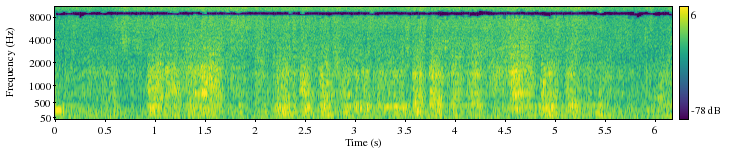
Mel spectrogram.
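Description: Water spraying from a hose nozzle into metal wire pigeon cages, a steady hiss with splashing off the bars and floors. The spray gets louder about a second in.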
